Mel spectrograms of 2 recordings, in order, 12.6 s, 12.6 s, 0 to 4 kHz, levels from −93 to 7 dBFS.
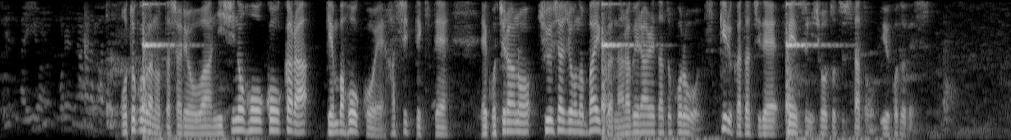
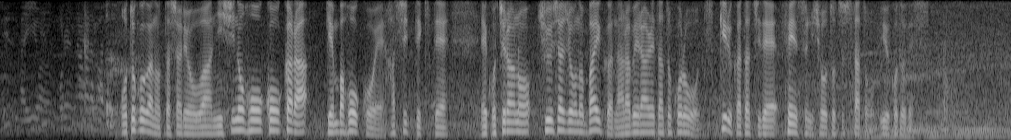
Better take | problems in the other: second | noise reduction (classical method log-MMSE)

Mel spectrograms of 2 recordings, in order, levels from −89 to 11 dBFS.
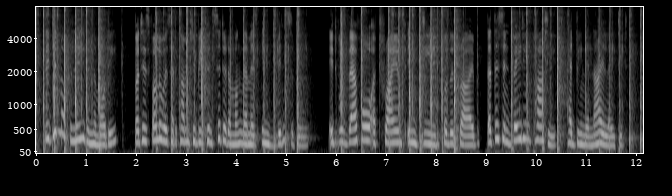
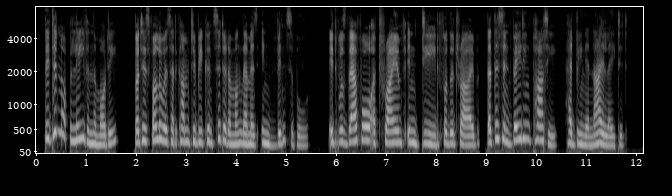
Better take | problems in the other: second | background sound (Computer keyboard); 6 dB below the speech

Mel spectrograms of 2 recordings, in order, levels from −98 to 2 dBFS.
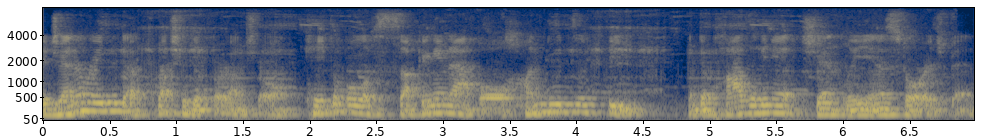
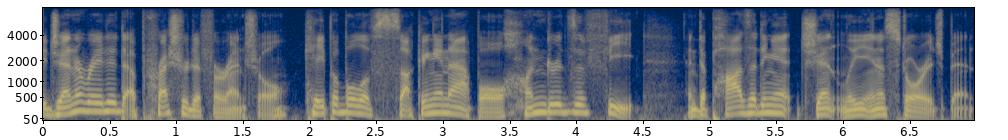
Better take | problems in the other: second | noise reduction (neural separator model SepFormer DNS4)

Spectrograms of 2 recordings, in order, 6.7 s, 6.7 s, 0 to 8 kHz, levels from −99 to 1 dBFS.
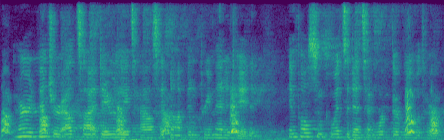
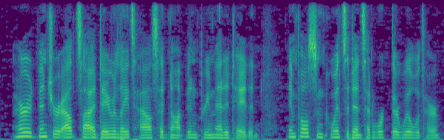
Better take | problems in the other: second | background sound (Dog); as loud as the speech // room echo; dies away in 2.2 s

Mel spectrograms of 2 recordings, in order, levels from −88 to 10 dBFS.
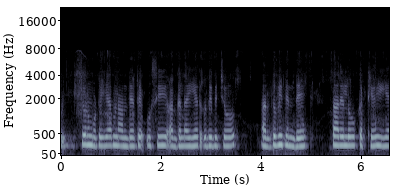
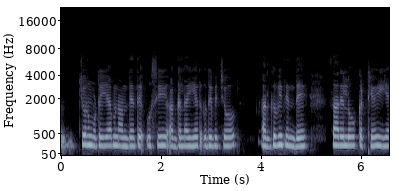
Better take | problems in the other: second | noise reduction (neural separator model SepFormer DNS4)

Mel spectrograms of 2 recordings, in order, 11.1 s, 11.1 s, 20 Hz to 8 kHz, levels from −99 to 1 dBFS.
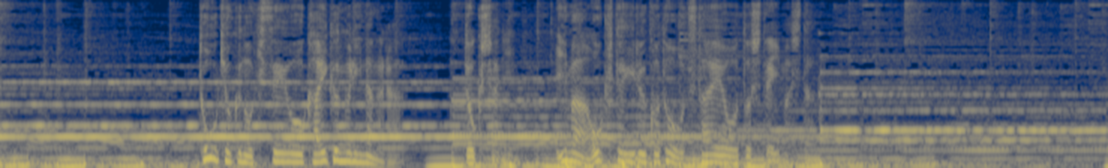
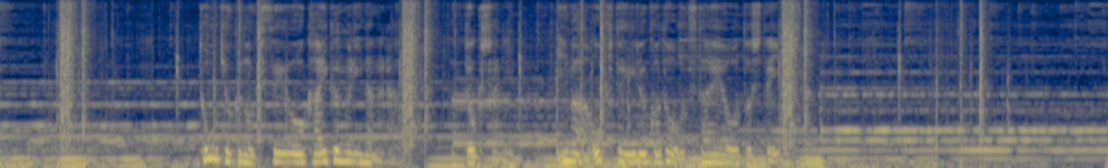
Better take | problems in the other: first | background sound (Crushing); 12 dB below the speech // room echo; dies away in 0.2 s

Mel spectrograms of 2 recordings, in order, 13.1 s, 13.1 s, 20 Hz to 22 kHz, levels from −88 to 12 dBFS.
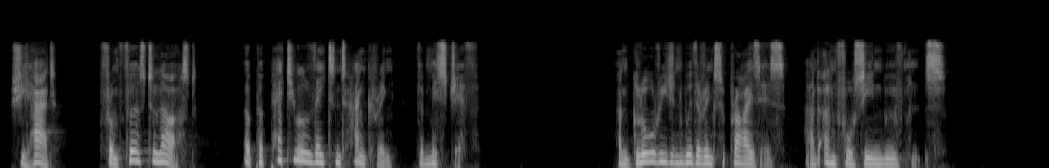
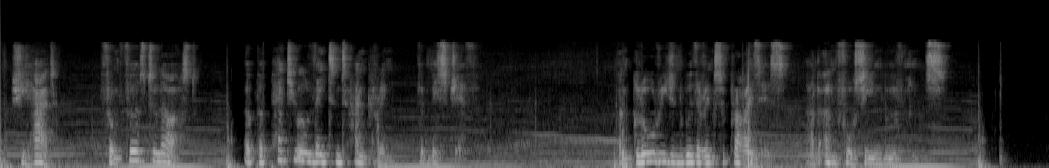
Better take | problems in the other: first | background sound (Motor vehicle (road)); 7 dB below the speech // room echo; dies away in 0.3 s

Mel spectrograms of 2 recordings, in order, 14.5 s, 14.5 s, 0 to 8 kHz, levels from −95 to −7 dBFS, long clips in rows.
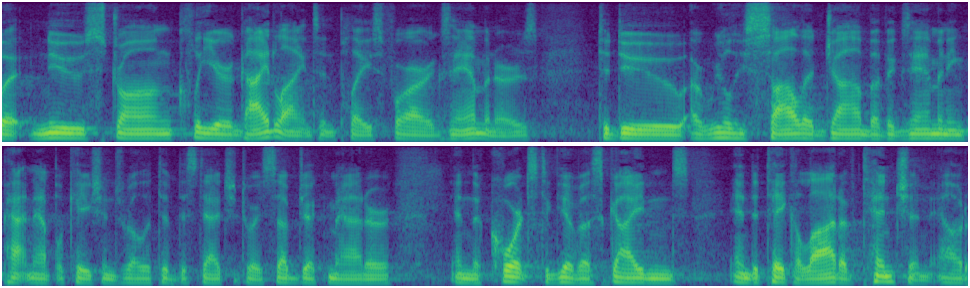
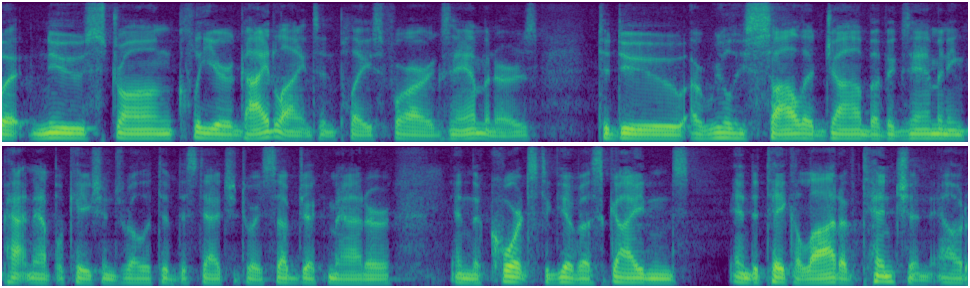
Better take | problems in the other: first | noise reduction (neural mask model Resemble Enhance denoiser)

